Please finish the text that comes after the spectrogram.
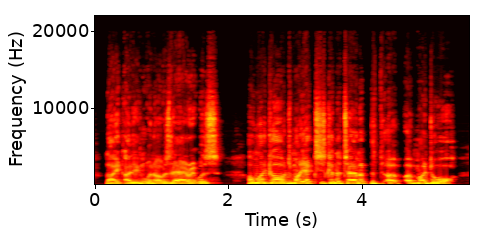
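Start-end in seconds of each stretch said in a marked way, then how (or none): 2.3-5.4 high-pitched, flustered, frantic acted-out panic. Retelling what someone said while flipping out: imitating someone flipping out. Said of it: "start flipping out".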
